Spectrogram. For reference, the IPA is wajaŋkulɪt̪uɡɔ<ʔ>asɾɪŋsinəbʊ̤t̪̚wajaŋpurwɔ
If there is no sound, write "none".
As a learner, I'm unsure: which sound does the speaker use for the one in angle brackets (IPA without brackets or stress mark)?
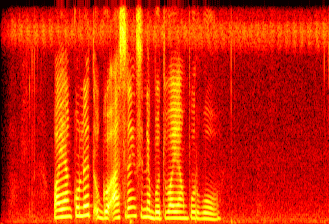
ʔ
